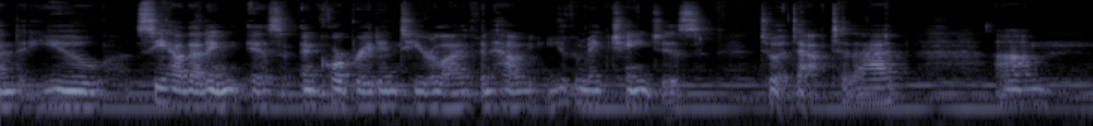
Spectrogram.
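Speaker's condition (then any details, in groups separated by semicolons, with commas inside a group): No condition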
